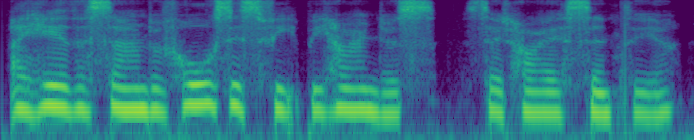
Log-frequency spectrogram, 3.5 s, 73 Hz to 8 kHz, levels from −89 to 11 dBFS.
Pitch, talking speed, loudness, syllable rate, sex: 200 Hz, 190 wpm, -16 LUFS, 4.6 syllables/s, female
